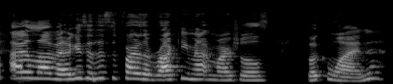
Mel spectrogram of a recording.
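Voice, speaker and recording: A woman's voice: on the high side, normal speed, a bit bright. A woman hosting a podcast, asking questions in a casual, conversational interview style.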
